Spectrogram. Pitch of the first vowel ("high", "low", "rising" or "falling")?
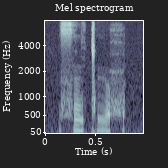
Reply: low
